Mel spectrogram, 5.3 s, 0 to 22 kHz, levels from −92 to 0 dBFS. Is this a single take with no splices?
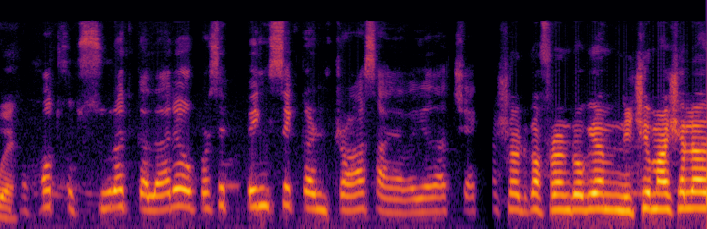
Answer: no; 1 cut; at 3.9 s

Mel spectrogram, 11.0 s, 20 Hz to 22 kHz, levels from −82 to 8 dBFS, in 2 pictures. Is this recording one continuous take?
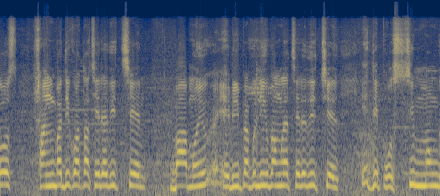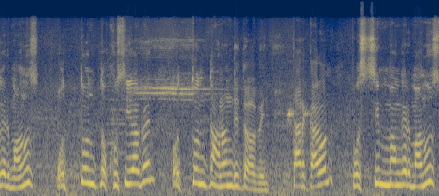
yes; 0 cuts

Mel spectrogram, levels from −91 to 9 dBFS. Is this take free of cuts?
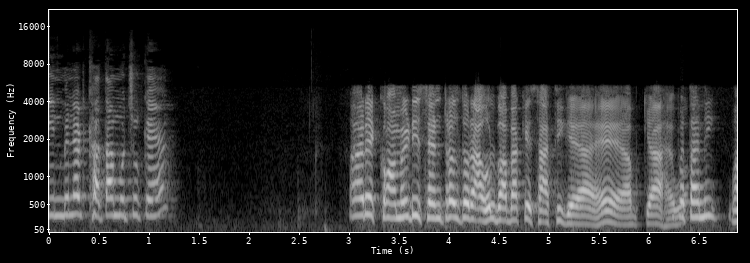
yes; 0 cuts

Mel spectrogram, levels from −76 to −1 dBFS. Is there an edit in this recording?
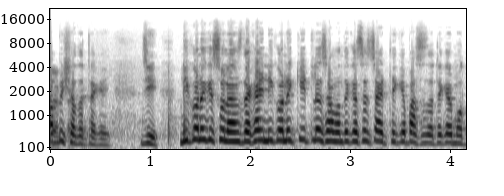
no; 0 cuts

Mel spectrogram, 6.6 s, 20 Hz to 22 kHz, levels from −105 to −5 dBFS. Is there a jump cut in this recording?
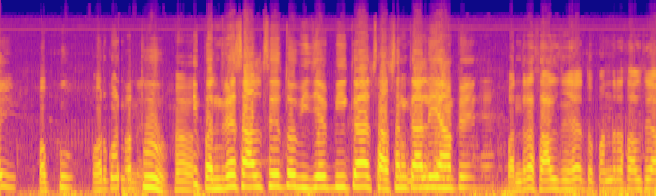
yes; 1 cut; at 2.0 s

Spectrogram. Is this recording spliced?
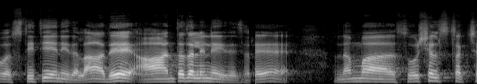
yes; 1 cut; at 2.6 s

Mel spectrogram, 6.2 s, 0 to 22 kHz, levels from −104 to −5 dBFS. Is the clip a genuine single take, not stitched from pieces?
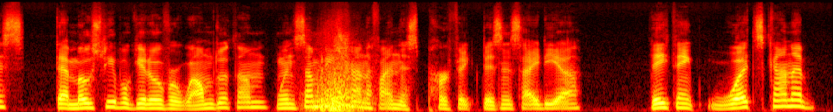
no; 1 cut; at 2.0 s

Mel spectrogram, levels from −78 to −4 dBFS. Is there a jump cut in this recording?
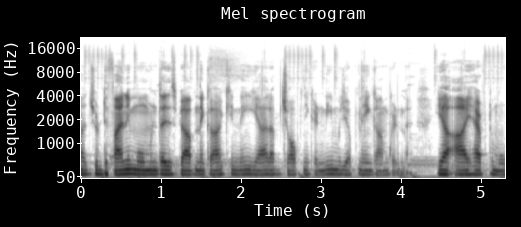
no; 0 cuts

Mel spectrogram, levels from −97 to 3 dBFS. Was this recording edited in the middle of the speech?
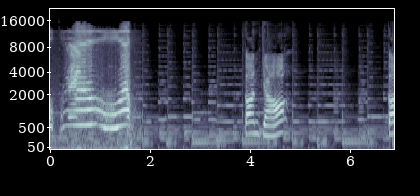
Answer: yes; 2 cuts; at 2.2 s, 3.9 s

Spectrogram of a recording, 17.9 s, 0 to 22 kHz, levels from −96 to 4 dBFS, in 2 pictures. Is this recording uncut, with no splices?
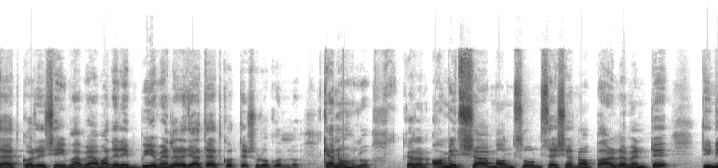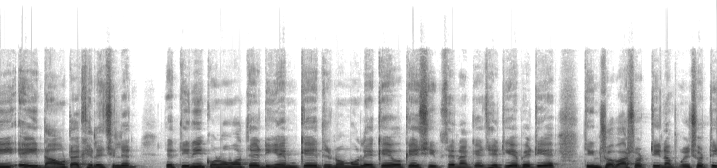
yes; 0 cuts

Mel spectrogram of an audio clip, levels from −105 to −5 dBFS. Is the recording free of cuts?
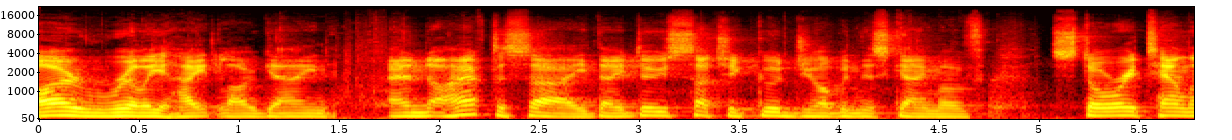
no; 1 cut; at 1.4 s

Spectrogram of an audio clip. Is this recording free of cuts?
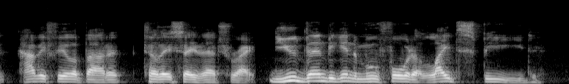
no; 2 cuts; at 1.3 s, 2.6 s

